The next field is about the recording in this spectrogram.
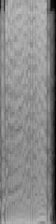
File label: Acid Sounds G#, Synths; Vengeance Samples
